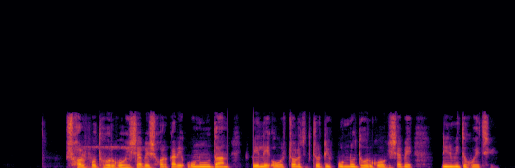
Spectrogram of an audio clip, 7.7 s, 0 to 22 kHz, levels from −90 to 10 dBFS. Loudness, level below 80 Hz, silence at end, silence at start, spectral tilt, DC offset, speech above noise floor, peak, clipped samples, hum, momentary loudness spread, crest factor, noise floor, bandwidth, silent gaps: -19 LUFS; -56 dBFS; 0.4 s; 1 s; -6.5 dB/octave; under 0.1%; 71 dB; -2 dBFS; under 0.1%; none; 7 LU; 18 dB; -89 dBFS; 7.4 kHz; none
